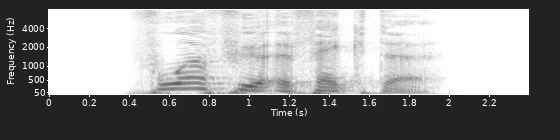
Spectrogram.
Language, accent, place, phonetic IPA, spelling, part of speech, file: German, Germany, Berlin, [ˈfoːɐ̯fyːɐ̯ʔɛˌfɛktə], Vorführeffekte, noun, De-Vorführeffekte.ogg
- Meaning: nominative/accusative/genitive plural of Vorführeffekt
